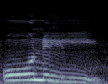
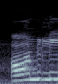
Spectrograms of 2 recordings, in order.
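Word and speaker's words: only: ओनली, ओ, इसमें हम ओ को प्रोनाउंस करते, ओनली। ऑनली नहीं आएगा, ये ऑनली।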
